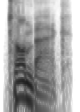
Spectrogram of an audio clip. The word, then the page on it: tombac: British English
